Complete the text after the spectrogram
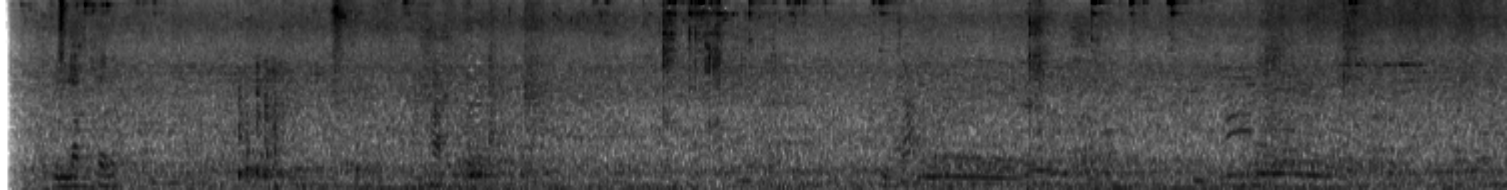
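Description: Voices chatter in a busy room.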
